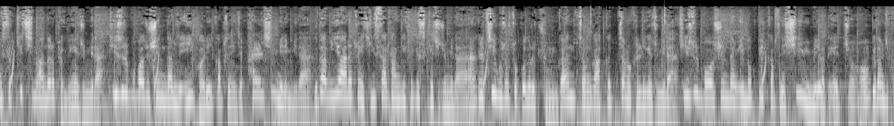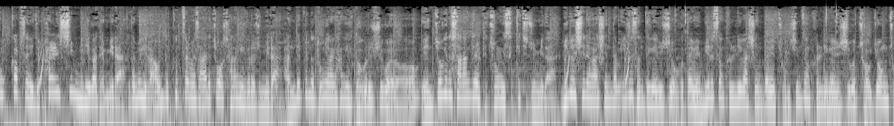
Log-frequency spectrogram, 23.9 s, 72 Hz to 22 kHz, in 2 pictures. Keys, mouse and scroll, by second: 1.1 click, 1.6 click, 2.0 click, 3.8 click, 4.4 scroll up 1, 4.6 middle click, 5.3 3, 5.7 click, 6.3 click, 7.0 click, 8.1 click, 9.1 click, 9.3 click, 9.9 click, 10.2 click, 10.4-11.3 typing, 11.1 click, 11.8 click, 12.4 click, 13.4 click, 13.7 1, 14.5 click, 16.3 click, 18.2 click, 20.0 click, 21.3 click, 22.4 click, 23.4 click.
